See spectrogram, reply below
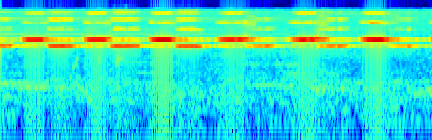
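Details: Canary tutor song for young birds: slow, paired whistled notes repeated about twice a second, each a clear tone dropping slightly in pitch, in an even, bell-like rhythm.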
